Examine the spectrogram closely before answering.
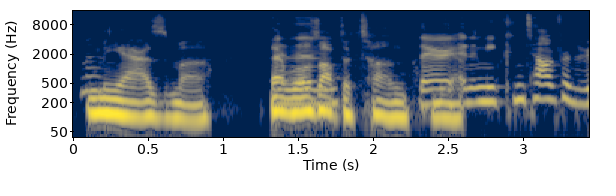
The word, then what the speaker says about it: Miasma: Camp Miasma. Miasma.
